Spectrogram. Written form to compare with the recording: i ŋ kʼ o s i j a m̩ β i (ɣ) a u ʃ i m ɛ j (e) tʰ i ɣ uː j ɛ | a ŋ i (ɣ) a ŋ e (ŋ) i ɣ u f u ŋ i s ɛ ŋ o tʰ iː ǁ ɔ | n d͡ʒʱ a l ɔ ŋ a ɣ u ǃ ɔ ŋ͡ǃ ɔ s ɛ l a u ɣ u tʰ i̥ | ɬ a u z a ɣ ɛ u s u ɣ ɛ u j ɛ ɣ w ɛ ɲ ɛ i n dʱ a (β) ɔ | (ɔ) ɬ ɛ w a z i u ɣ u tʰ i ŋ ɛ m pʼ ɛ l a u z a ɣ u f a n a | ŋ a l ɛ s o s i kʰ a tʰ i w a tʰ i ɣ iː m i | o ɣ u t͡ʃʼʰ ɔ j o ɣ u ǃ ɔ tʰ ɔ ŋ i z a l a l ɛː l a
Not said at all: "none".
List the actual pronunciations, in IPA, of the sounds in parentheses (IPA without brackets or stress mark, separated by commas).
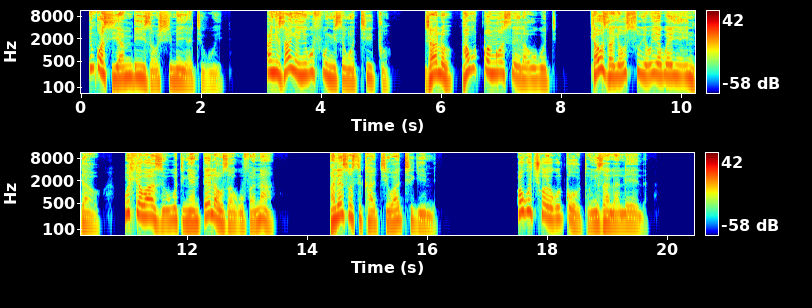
z, a, z, ŋ, w, u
